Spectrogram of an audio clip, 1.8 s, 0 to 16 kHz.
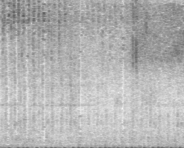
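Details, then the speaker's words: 1961 GMC K1500 4x4 that sat 15 years, with new carburetor, coil and electronic ignition, warmed up and idling low: uneven chuffing idle with a faint valve tap; owner suspects an exhaust valve stuck open, running on five cylinders. "So I've got this idle set pretty low. Still hearing like a"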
